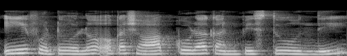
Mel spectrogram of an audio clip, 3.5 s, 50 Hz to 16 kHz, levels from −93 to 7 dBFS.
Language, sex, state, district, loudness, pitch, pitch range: Telugu, female, Andhra Pradesh, Sri Satya Sai, -15 LUFS, 205 Hz, 195-225 Hz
